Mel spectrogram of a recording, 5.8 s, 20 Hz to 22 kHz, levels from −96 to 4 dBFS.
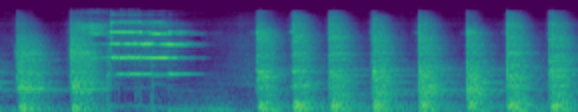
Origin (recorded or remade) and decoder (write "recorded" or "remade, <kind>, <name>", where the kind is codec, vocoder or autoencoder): remade, autoencoder, DAC-VAE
